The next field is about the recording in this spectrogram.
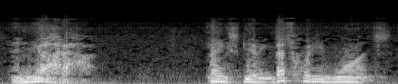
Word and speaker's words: yahdaw: And it comes from yada, Y-A-H-D-A-W, yada.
